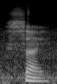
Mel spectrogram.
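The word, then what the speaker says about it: psi: यहाँ पर सिंबल नहीं हो रहा था इसलिए मैंने उसको हमने जो प्रोनाउंस करना है वो लिख दिया, साई।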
